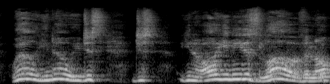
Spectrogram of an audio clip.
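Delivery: put-on affected British accent. Retelling Paul's reply to a question: imitating Paul's British accent. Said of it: "he still spoke in this British accent".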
